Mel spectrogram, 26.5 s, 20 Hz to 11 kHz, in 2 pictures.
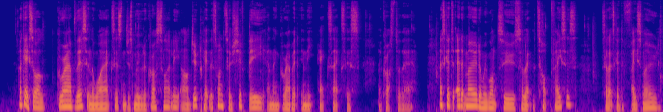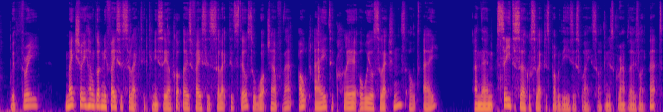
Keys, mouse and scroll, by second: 0.6 g, 3.2 click, 4.9 shift+d, 8.2-9.5 shift+middle drag, 9.5-10.2 scroll up 5, 10.4-13.1 middle drag, 13.1 3, 14.3-19.5 middle drag, 19.5 alt+a, 21.5-23.1 middle drag, 26.1-26.5 scroll down 1.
